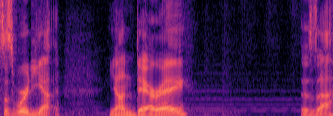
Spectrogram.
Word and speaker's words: yandere: Yandere? Is that how you pronounce it? I always want to say Yandir in my head, but I feel like that's wrong.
